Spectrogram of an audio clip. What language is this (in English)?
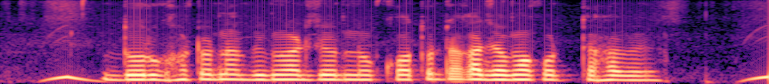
Bangla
